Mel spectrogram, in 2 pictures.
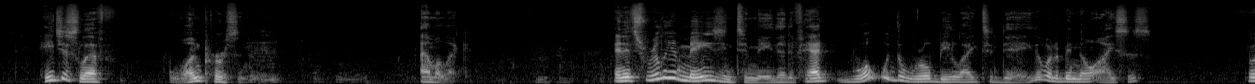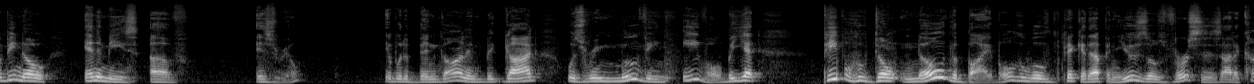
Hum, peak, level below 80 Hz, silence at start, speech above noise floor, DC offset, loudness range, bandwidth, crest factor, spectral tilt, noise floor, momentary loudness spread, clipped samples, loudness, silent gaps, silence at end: none; -4 dBFS; -68 dBFS; 0.45 s; 37 dB; under 0.1%; 13 LU; 19 kHz; 20 dB; -6 dB/octave; -60 dBFS; 16 LU; under 0.1%; -24 LUFS; none; 0 s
